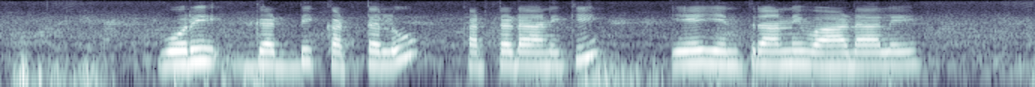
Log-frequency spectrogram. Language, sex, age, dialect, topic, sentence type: Telugu, female, 31-35, Telangana, agriculture, question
